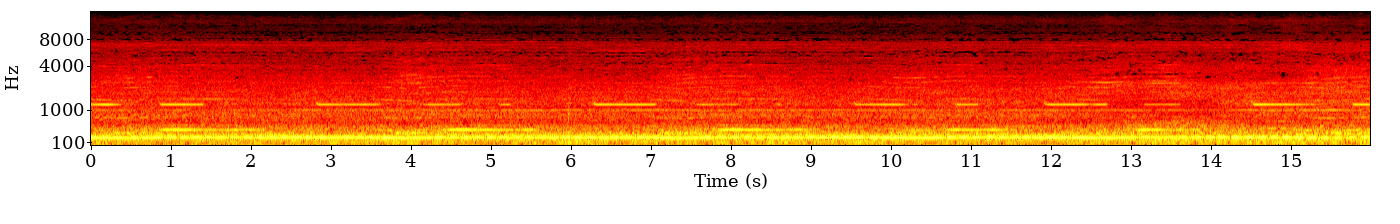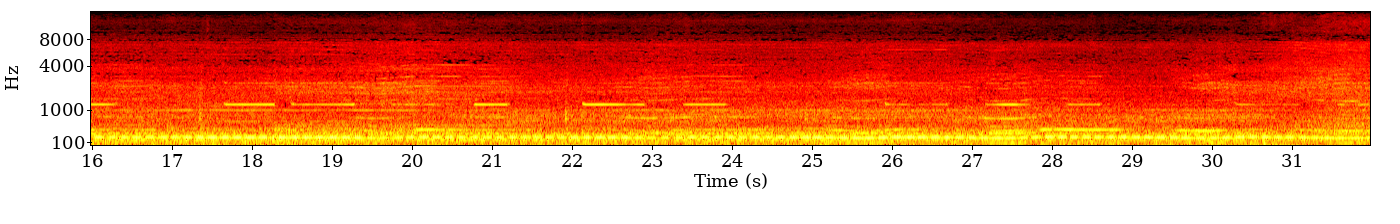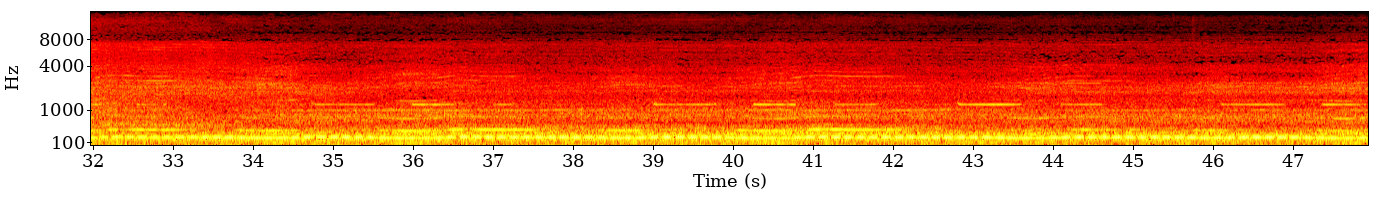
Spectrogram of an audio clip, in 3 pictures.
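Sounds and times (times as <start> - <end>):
combine harvester engine running: 0.0 - 47.9
short electronic beeps: 9.6 - 21.4, 22.1 - 24.2.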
